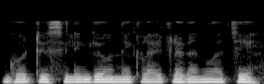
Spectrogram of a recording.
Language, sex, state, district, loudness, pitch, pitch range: Bengali, male, Assam, Hailakandi, -14 LUFS, 115 Hz, 115-120 Hz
